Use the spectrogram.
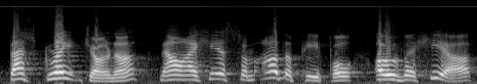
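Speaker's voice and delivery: a hint of God, upbeat and pressing; God cheerfully nudging Jonah toward other oppressed people; voicing God. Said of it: "And then God says to him".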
